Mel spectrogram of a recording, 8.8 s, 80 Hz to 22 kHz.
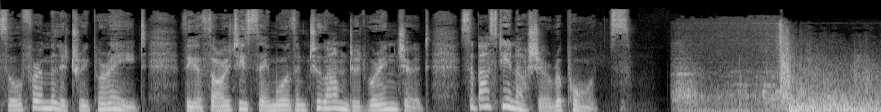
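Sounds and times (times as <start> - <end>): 
speech: 0.0 - 8.1
rumbling din: 6.7 - 8.8
bomb explosion at a military parade rehearsal in central Sana'a, Yemen: 6.8 - 8.8.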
